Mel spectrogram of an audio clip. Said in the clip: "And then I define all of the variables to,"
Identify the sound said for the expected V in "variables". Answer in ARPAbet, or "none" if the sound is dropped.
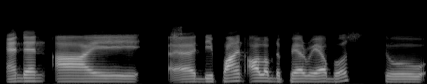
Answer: P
